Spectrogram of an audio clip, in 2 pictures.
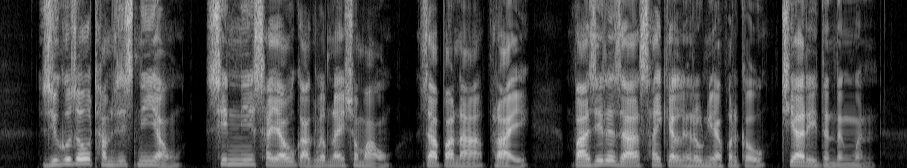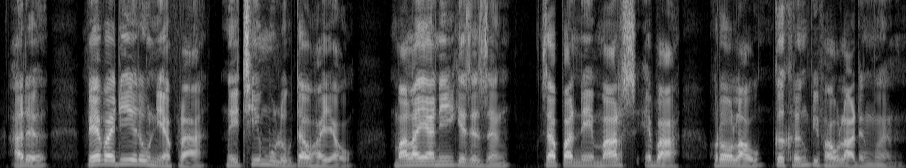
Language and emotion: Bodo, neutral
